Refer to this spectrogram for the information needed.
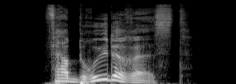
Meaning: second-person singular subjunctive I of verbrüdern
- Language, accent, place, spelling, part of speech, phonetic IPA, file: German, Germany, Berlin, verbrüderest, verb, [fɛɐ̯ˈbʁyːdəʁəst], De-verbrüderest.ogg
